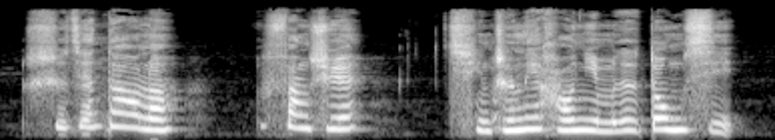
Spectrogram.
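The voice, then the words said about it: Trembling, shaky voice. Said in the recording (Chinese): “用颤抖的声音说”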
